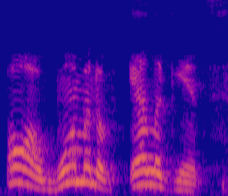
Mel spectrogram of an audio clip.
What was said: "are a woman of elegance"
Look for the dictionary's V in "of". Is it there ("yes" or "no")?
yes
